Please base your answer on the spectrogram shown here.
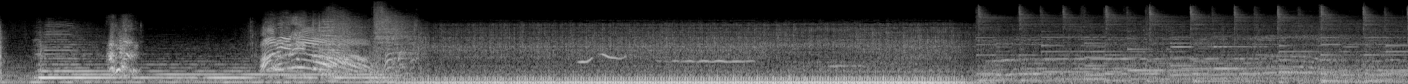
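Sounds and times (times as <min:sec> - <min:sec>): music: 0:00.0 - 0:04.3, 0:09.8 - 0:14.0
motorcycle engine idling: 0:04.0 - 0:11.9.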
